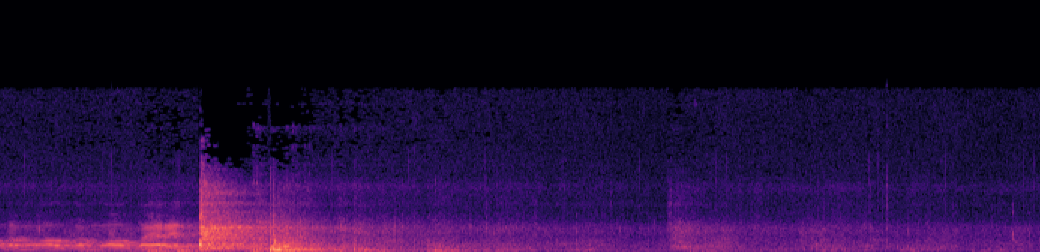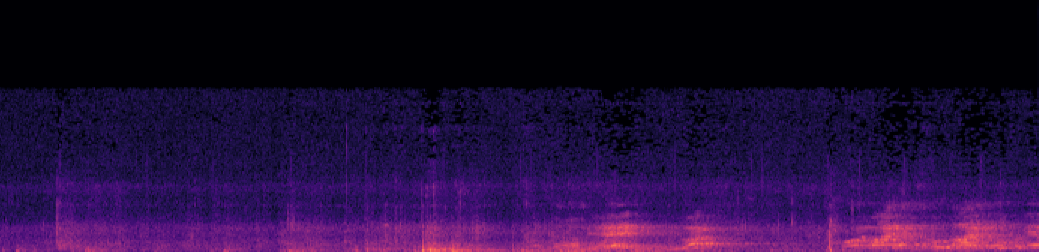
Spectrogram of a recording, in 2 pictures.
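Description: A horse cantering on the sand footing of an indoor riding arena, its hoofbeats muffled, with a person speaking at the start and again near the end. A loud thump about two seconds in.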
